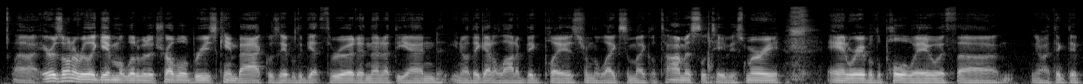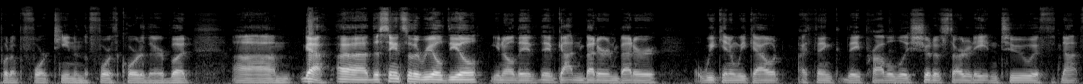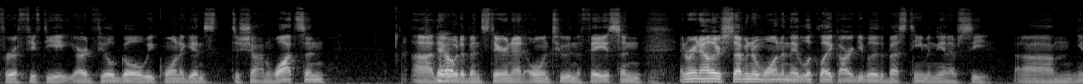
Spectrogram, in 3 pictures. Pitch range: 90-100 Hz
